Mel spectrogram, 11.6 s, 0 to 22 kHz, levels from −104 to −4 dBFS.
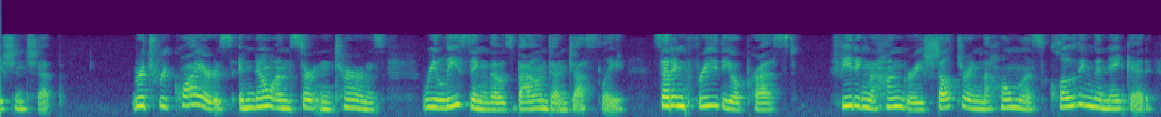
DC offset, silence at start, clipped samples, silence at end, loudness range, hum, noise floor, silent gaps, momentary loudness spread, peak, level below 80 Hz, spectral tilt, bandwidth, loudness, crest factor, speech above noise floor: under 0.1%; 0 s; under 0.1%; 0.1 s; 2 LU; none; -67 dBFS; none; 10 LU; -6 dBFS; -74 dBFS; -5 dB/octave; 7.4 kHz; -23 LUFS; 18 dB; 45 dB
